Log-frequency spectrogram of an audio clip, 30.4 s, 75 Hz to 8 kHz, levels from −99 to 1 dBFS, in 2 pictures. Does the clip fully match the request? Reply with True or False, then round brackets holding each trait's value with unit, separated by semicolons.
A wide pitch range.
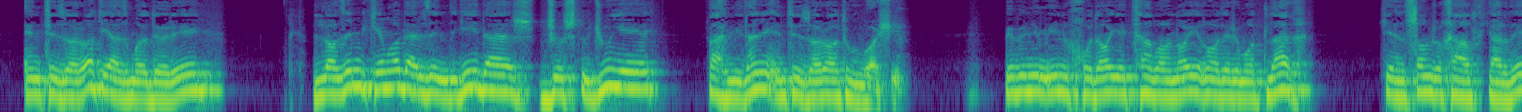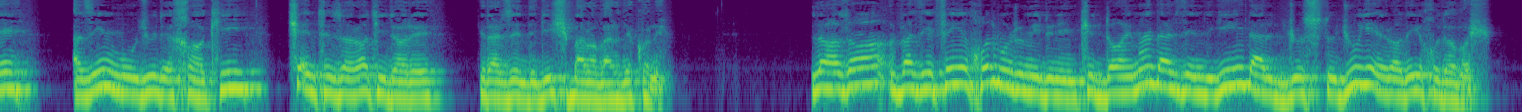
False (4.5 semitones)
